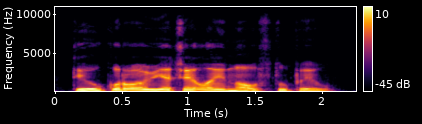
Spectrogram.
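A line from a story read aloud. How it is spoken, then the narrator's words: Calm reply. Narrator (Ukrainian): спокійно відповів Ігор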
